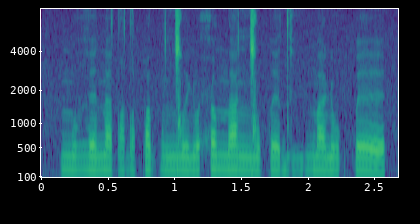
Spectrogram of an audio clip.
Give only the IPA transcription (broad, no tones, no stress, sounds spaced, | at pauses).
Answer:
n̪ ʊ ɦ ɛ n a d i dˤ ʊ p ʊ k͡p ʊ ŋ͡ǀ ʊ ɪ̯ ɳ u ħ ʊ n̪ a ŋ͡ǀ o p ɛ dʱ i ŋ͡m a ɳ o k͡p ɛ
